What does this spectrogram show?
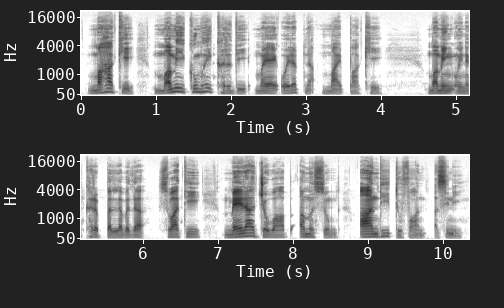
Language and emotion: Manipuri, neutral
